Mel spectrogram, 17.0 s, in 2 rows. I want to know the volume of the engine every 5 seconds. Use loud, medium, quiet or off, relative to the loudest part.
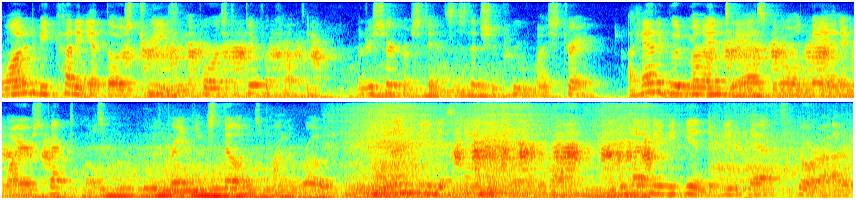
quiet, medium, loud, quiet.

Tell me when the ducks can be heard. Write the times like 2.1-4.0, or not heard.
1.1-3.2, 7.0-9.0, 13.0-15.1.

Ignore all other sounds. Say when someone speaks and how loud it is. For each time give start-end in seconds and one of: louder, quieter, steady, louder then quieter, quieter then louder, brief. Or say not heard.
0.0-17.0 steady.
